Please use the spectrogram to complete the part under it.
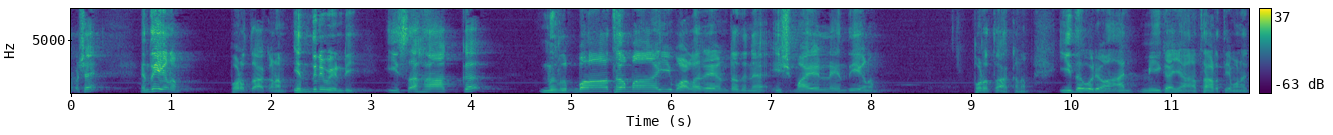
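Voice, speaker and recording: Male evangelist, voice a bit high, sermon delivery, asks questions and answers them himself. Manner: mixes English words into his speech. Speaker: evangelist preacher.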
